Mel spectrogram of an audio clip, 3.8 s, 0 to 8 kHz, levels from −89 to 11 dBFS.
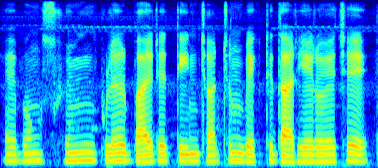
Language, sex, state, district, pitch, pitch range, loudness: Bengali, male, West Bengal, Alipurduar, 130 Hz, 125-140 Hz, -22 LUFS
